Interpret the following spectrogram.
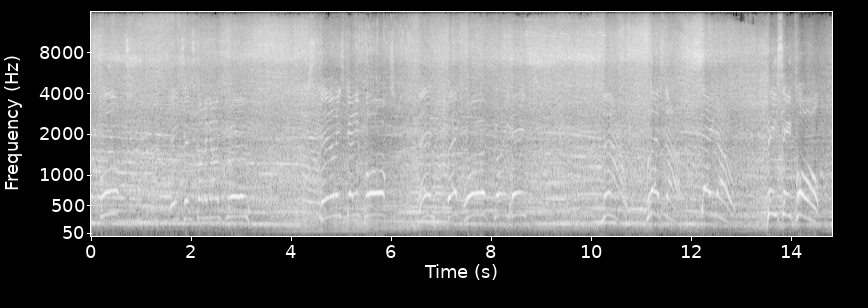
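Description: Several racing kart engines, mostly two-strokes, revving up and down as the karts brake and accelerate through the corners and pass by. Their overlapping pitches rise and fall again and again.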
